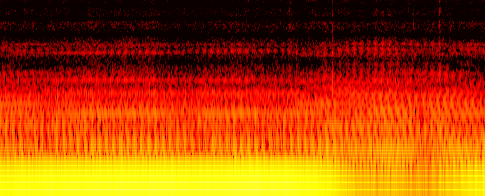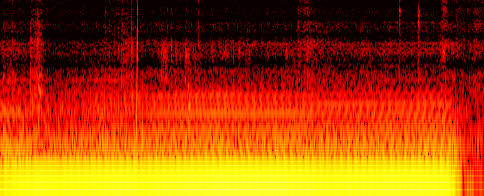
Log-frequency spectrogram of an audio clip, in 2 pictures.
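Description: Steady low-pitched drone holding one pitch, dipping slightly midway, then cutting off abruptly; an unexplained hum from the car.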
